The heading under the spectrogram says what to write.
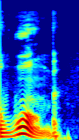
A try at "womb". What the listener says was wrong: it sounded like you said the B as well. It's silent.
